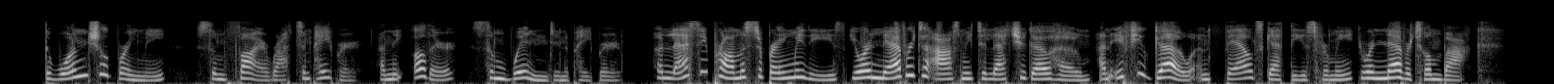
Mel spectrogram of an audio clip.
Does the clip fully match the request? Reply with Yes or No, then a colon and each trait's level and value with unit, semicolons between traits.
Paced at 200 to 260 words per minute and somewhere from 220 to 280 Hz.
Yes: fast, 205 wpm; very high, 255 Hz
